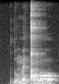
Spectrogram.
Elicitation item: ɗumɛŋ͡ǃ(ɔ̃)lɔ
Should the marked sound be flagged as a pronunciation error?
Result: no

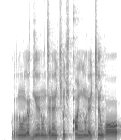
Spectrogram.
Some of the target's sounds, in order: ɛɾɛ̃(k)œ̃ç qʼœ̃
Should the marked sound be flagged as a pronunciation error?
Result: yes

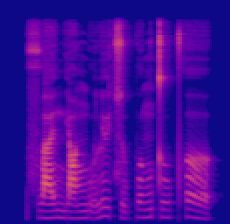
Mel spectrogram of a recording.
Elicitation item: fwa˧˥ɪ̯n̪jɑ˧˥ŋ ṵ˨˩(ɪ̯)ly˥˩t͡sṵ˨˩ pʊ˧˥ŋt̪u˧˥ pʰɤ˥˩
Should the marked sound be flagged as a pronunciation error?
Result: yes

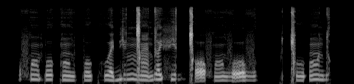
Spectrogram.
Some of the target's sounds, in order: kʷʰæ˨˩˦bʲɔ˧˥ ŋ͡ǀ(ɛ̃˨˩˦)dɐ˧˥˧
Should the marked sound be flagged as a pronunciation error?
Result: yes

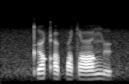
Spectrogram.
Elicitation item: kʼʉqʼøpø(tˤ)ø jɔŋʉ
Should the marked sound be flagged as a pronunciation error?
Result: no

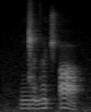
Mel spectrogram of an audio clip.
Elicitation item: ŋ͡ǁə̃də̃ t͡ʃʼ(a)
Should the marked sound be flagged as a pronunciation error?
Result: yes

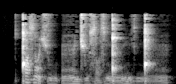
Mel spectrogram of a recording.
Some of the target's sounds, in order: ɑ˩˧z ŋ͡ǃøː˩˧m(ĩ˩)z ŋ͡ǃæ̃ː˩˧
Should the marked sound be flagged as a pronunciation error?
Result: no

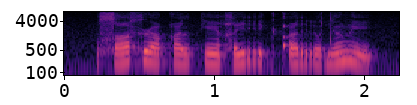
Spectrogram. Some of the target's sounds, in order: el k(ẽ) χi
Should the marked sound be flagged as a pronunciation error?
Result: no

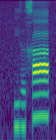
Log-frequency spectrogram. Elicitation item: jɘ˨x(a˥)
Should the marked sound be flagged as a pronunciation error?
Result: no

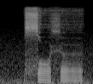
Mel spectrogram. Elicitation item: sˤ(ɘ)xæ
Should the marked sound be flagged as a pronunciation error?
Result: yes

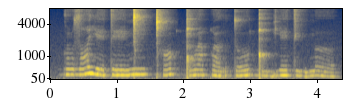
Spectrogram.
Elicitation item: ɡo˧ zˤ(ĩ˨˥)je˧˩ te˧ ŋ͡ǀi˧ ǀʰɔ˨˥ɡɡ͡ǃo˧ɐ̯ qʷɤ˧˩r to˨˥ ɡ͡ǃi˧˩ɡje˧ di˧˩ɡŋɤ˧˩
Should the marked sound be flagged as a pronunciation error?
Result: yes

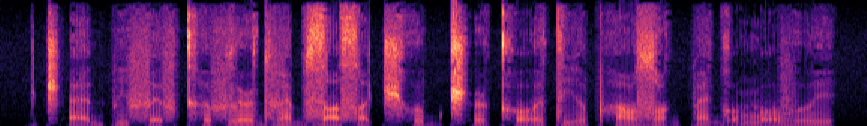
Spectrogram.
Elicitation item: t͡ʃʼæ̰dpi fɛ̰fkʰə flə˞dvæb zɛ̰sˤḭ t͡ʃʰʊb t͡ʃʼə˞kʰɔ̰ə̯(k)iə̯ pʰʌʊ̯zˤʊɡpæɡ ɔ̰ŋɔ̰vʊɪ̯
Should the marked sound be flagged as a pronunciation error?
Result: yes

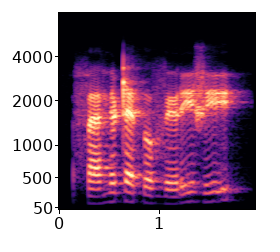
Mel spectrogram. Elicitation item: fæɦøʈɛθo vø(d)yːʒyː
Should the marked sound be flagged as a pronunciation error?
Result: yes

